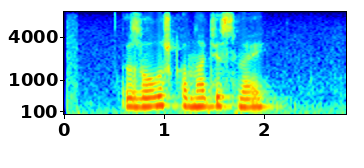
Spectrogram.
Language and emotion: Russian, neutral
